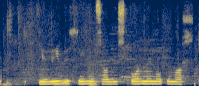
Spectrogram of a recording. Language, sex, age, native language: Icelandic, male, 11, Icelandic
